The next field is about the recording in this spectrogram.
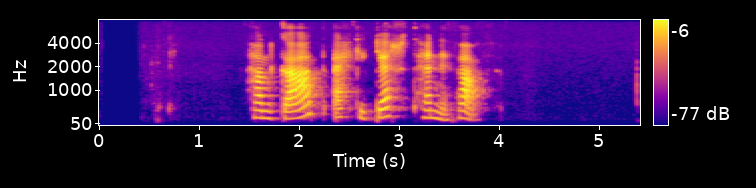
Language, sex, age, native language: Icelandic, female, 11, Icelandic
